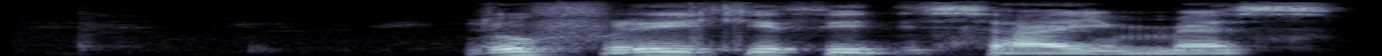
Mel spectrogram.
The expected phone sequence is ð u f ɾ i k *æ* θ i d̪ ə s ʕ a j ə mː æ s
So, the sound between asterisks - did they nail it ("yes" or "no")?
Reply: no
